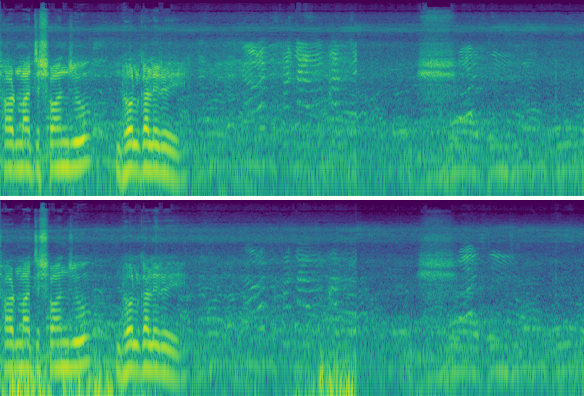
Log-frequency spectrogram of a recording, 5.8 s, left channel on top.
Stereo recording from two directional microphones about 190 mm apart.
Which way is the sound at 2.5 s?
35° right (ahead or behind).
